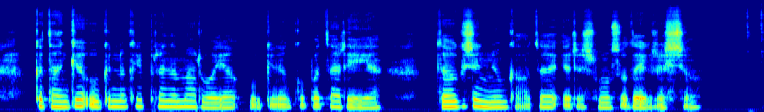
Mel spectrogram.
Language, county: Lithuanian, Marijampolė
